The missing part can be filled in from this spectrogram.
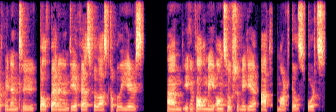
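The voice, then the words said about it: Northern Irish accent. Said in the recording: “based in Northern Ireland, about 20 minutes from Belfast. And as you can tell by the accent, I'm born and bred over here.”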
